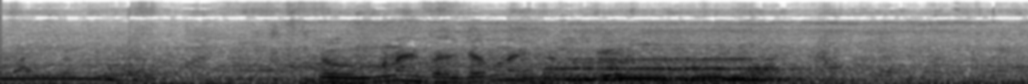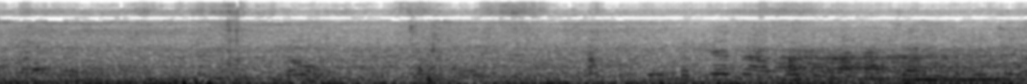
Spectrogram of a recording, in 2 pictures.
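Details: Raging cattle, sapi ngamuk, bellowing loudly: a long wavering moo that rises and falls over about two seconds, followed by fainter lowing, with people talking and steady background noise.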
